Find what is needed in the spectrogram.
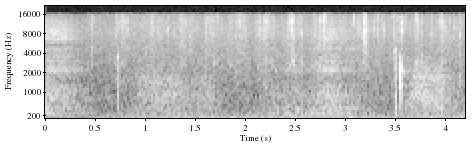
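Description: Faint handling noise of a small laser bore-sight arbor being screwed together by hand, with a couple of faint ticks, the clearer one near the end.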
